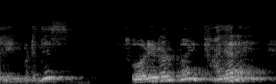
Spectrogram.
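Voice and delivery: high-pitched astonished questioning; surprised questioning. Acted. Sage spotting a four-year-old alone in the forest, surprised.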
